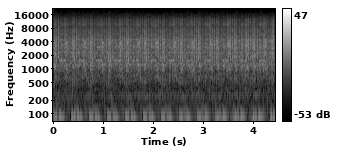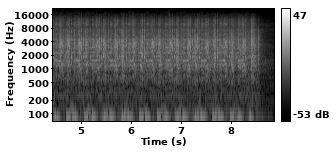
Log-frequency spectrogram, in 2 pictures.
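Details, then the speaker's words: 1992 Ducati 900SS after replacing the oil cooler, cranked with ignition off to build oil pressure; even, unlabored rhythmic cranking about three strokes per second for eight seconds; normal cranking, good oil pressure confirmed. "So we're gonna turn it on, leave it off on ignition, and pump up the oil pressure."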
